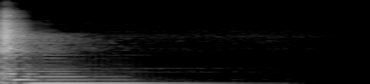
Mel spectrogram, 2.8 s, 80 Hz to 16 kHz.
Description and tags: Dist Chr A oct pm
A (5th) string open, and the D (4th) string 7th fret. Down strum. Palm muted.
